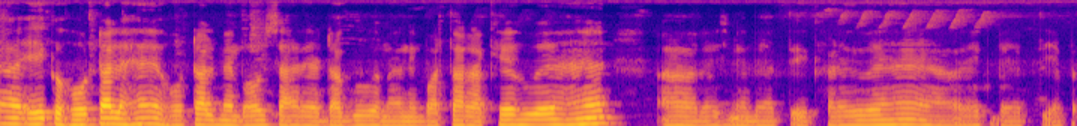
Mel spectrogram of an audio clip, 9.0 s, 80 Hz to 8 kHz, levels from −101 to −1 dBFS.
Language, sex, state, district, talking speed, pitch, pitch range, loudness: Hindi, male, Bihar, Kaimur, 160 wpm, 110 Hz, 105-125 Hz, -20 LUFS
